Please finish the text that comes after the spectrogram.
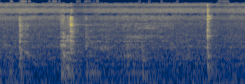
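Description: Onions sizzle in a pan with a soft, even hiss, broken by a few distinct scrapes and clicks as they are stirred, close and fairly quiet, with no talking.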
